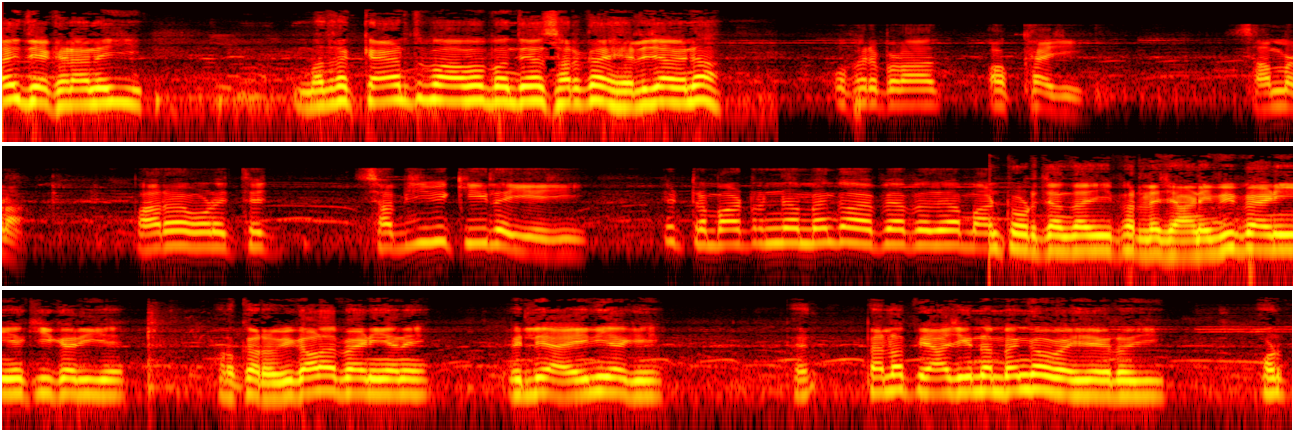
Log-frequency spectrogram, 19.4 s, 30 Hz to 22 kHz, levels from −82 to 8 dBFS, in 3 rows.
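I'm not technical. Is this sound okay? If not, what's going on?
No. From 3.87 to 11.39 s the sound turns duller and slightly quieter, with faint new background noise, then clears again with no gap. That points to an input switched to a poorer device, likely a different microphone, because tone, loudness and background all change together.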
